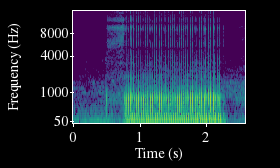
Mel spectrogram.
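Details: Pet Boston Terrier named Chachamaru in deep sleep, giving one booming snore of about one and a half seconds, a harsh, fluttering rattle with a fast, even pulse, after a faint click and near-quiet room.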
